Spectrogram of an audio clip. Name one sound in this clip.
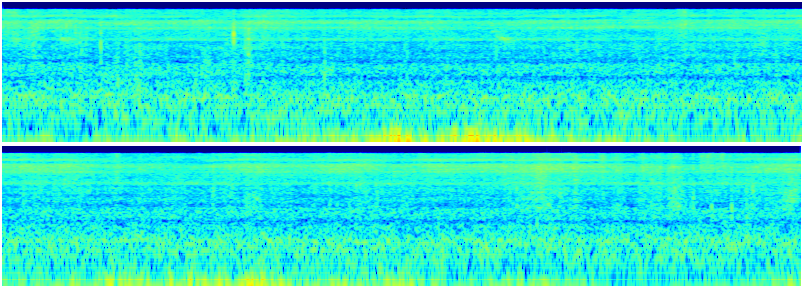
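Small objects clink and rattle as they are handled.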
